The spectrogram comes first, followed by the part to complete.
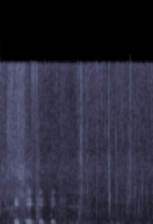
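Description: A man laughs briefly near the start, his voice falling in pitch. Then comes faint crackling and sizzling with a few scattered clicks from the top sirloin roasts searing on a grill grate over burning red oak.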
